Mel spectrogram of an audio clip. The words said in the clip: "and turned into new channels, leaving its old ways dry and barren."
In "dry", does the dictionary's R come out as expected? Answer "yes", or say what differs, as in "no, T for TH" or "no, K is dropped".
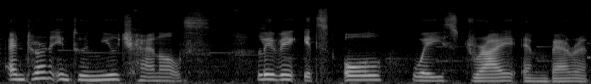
yes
